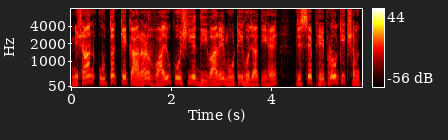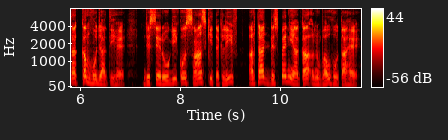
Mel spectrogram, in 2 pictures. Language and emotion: Hindi, neutral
